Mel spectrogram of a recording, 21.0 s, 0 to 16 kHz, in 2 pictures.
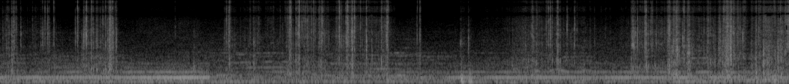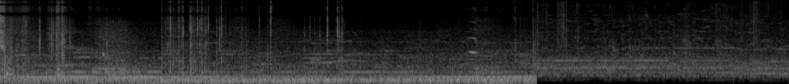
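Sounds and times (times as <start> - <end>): crinkling and rustling: 0.0 - 1.7, 2.5 - 5.6, 6.2 - 15.2
steady low hum: 0.0 - 17.7.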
